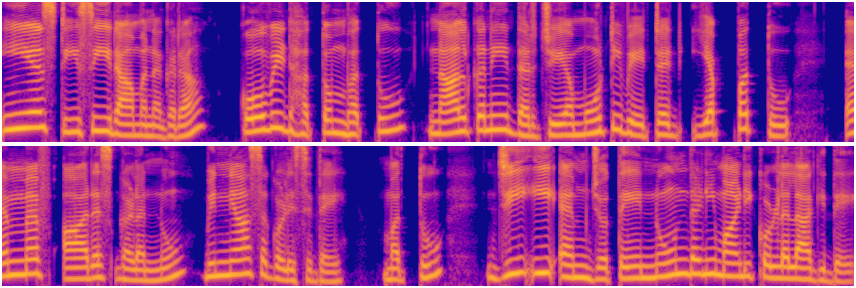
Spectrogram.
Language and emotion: Kannada, neutral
